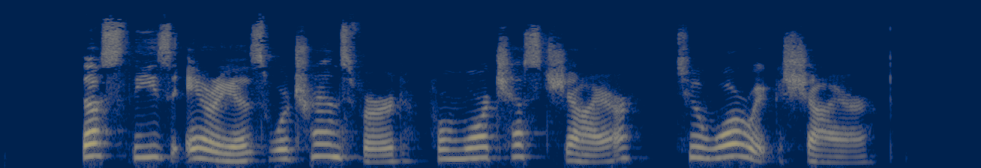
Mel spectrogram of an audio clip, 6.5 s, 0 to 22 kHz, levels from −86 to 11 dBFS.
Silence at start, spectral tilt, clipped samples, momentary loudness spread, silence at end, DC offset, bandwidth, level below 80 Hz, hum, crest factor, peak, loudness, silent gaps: 0.55 s; -2.5 dB/octave; under 0.1%; 11 LU; 0.75 s; under 0.1%; 14.5 kHz; -82 dBFS; none; 20 dB; -12 dBFS; -31 LUFS; none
